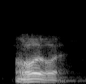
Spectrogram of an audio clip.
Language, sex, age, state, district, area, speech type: Manipuri, male, 60+, Manipur, Imphal East, rural, conversation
